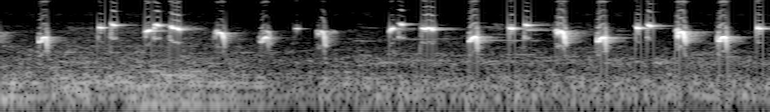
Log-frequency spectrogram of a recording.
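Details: A singing yellow-vented bulbul in long rapid 'ropel' song, meant to draw other bulbuls into singing, gives dense series of short, liquid, bubbly notes. Brighter high notes alternate with lower falling ones in an almost unbroken chattering stream.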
